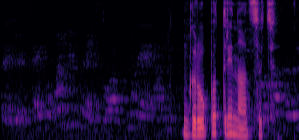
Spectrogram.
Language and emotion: Russian, neutral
